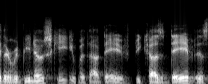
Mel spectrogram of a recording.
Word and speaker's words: SCI: idea why don't we call ourselves scientific Computing and imaging and pronounce ski and we all said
